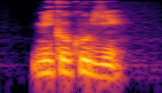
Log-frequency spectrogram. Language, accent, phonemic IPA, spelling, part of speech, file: French, France, /mi.kɔ.ku.lje/, micocoulier, noun, LL-Q150 (fra)-micocoulier.wav
- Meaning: 1. hackberry (tree of the genus Celtis) 2. synonym of micocoulier de Provence (“European nettle tree”) (Celtis australis)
